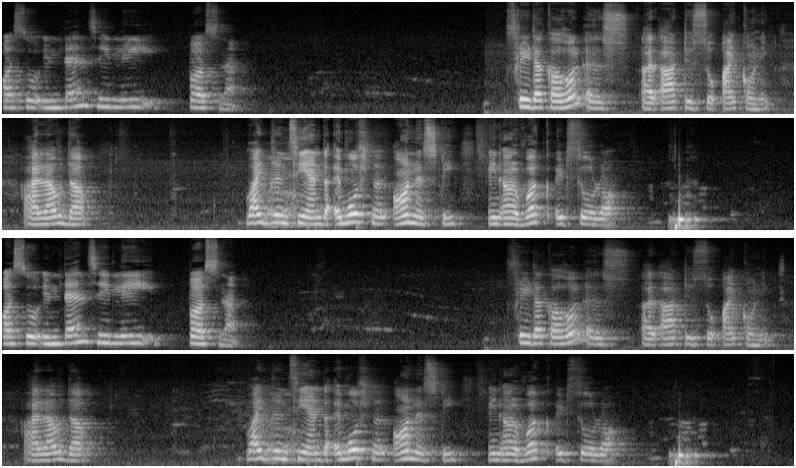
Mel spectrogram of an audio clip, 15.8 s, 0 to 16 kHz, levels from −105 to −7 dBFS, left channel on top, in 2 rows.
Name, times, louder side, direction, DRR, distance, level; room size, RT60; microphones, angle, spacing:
voice 1, 0.0-1.6 1.9-2.4, right 5 dB, 55° right, 0.6 m, -33 dB
voice 2, 5.1-7.7 8.1-8.9 10.4-14.1 14.6-14.9, left 5 dB, 50° left, 0.5 m, -30 dB
11.5 x 6.5 x 8.1 m
head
